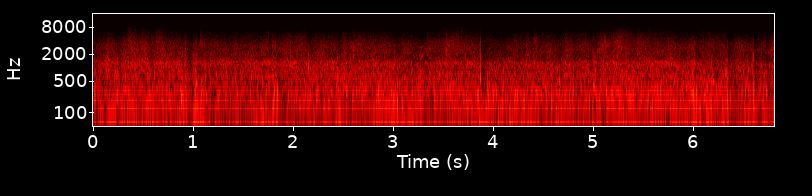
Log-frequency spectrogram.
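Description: Local passenger train running at speed across a steel truss bridge: a steady rumble of the carriage on the rails, with wind buffeting the microphone held out of the window.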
